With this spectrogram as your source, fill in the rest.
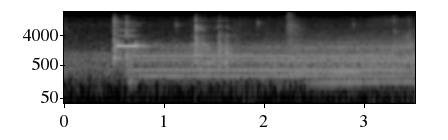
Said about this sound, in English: you're going to put it in the microwave.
